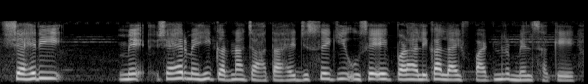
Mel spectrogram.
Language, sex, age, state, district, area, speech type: Urdu, female, 18-30, Uttar Pradesh, Shahjahanpur, rural, spontaneous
